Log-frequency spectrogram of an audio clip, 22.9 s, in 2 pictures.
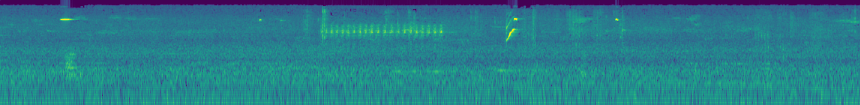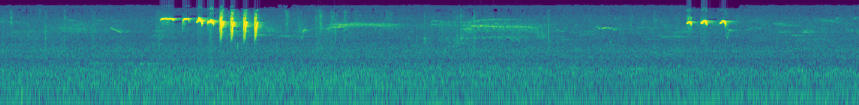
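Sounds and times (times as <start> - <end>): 
Eurasian blue tit song: 0.0 - 2.6, 3.4 - 10.2, 10.8 - 22.9.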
